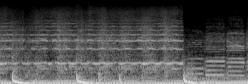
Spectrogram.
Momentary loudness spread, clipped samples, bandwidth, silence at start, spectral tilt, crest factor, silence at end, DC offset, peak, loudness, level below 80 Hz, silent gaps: 3 LU; under 0.1%; 14 kHz; 0 s; -6 dB/octave; 8 dB; 0 s; under 0.1%; -6 dBFS; -16 LUFS; -16 dBFS; none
